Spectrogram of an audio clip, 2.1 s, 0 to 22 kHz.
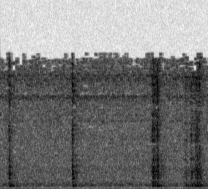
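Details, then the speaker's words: Commodore Amiga A500+ after corrosion repair, floppy drive cleaned with cotton buds and isopropyl alcohol, loading a game: sharp uneven clicks, about four in two seconds, over faint hum; noisy head seeking but drive works. "but yeah it does seem to be working all right noisy Drive uh I did clean the drive up actually"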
